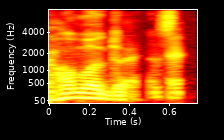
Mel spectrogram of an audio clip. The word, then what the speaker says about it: Homo Deus: You touched on it earlier, and that is Homo Deus. Is that how you pronounce it? Yeah, Homo Deus.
